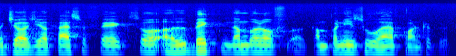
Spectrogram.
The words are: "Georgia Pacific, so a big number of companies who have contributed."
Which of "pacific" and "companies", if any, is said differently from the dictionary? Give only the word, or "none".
none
